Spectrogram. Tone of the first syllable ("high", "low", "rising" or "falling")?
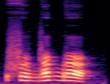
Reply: low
